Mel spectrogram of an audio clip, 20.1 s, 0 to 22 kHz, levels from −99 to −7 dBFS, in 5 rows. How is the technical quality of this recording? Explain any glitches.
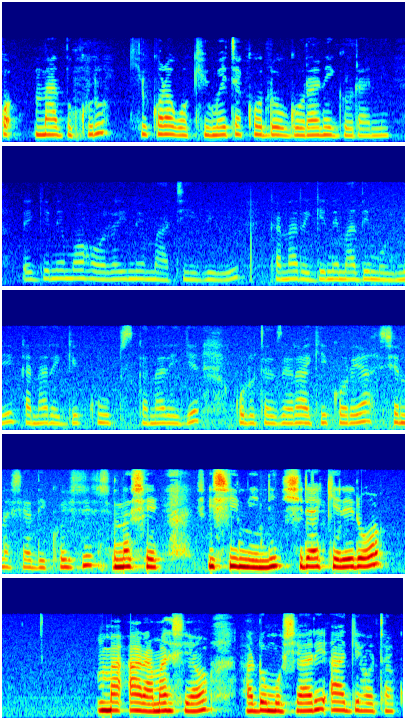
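The recording has a few level swings caused by the automatic gain control chasing the speech, so the loudness pumps in places.

Automatic gain rising, from 3.39 to 11.85 s and again from 17.31 to 17.89 s: after the talker dropped back, with the input falling by about 20 dB, the control slowly added about 16 dB, so voice and room noise swell up together until "ciana cia thikũ ici". The second rise is a brief nudge of about 4 dB.

Automatic gain falling, from 13.07 to 16.21 s and from 16.97 to 19.99 s: right after "ciana cia thikũ ici" the control pulls back by about 5 dB and then about 6 dB. The voice and its background sink together.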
